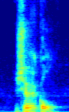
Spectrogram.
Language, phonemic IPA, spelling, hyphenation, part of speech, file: Dutch, /ˈzʏr.kəl/, zurkel, zur‧kel, noun, Nl-zurkel.ogg
- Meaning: sorrel, one of the several plants from the genus Rumex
